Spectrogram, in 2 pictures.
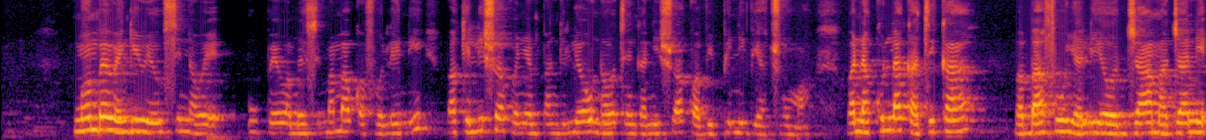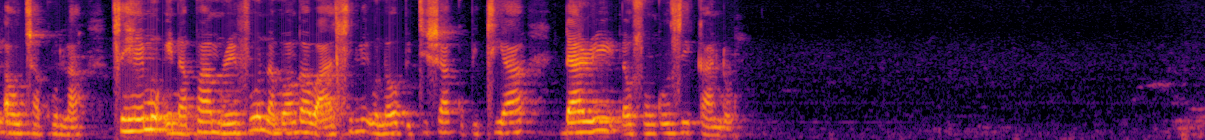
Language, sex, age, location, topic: Swahili, male, 18-24, Nairobi, agriculture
